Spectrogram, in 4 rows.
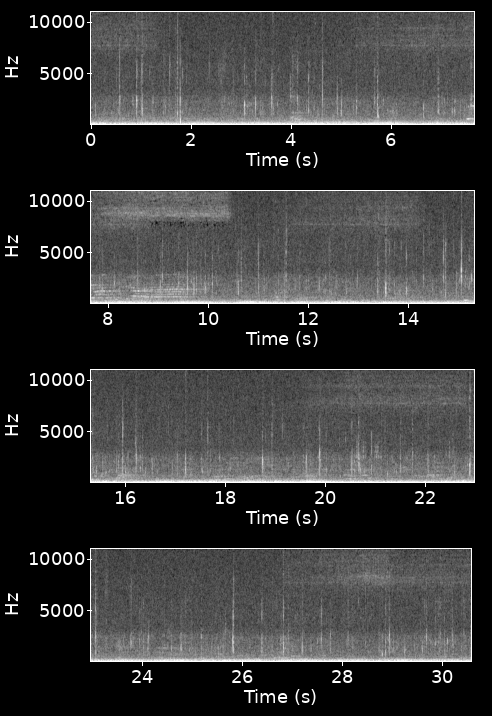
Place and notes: Vigala manor gardens, pond clicks
pond life clicks at the beginning of the end of an unusually hot summer
Vigala Parish, Raplamaa, Estonia, 13 August 2010, 16:04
